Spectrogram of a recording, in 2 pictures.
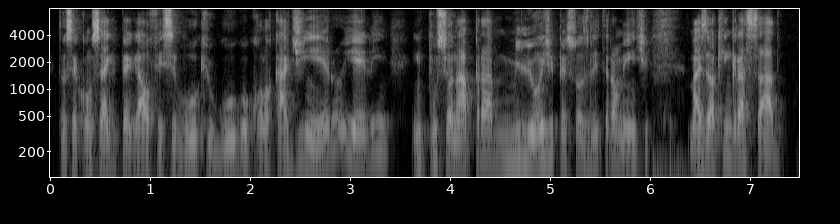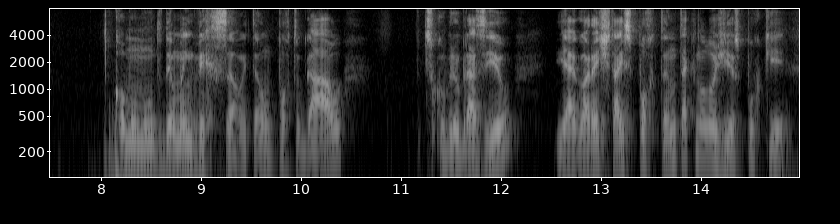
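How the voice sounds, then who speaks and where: With a medium-pitched voice running a little fast, a man with a Brazilian accent explains business on a podcast. He leans on examples in a conversational way, sounding emphatic and didactic, and often poses questions he doesn't expect answered.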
